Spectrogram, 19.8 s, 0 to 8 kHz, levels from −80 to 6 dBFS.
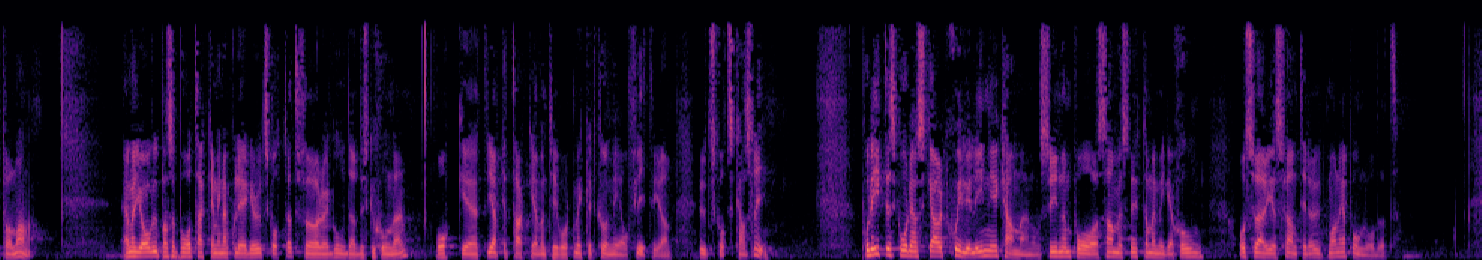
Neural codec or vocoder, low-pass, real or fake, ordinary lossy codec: codec, 16 kHz, 2 kbps, X-Codec, HuBERT features, trained on balanced general audio; 7.2 kHz; fake; MP3, 32 kbps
